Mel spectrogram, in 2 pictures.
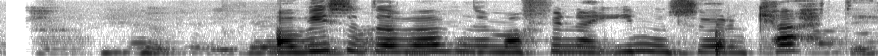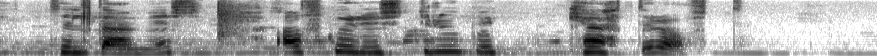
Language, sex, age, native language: Icelandic, female, 18-19, Icelandic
